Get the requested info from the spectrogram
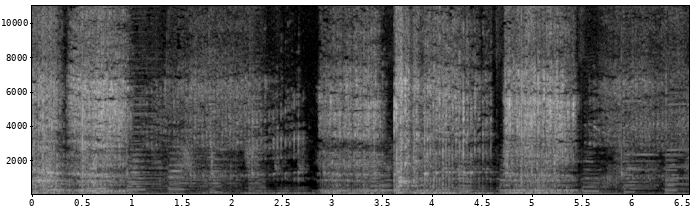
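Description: Lion roaring over background music: one roar ends about a second in, and a second roar runs from about three to five seconds in.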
